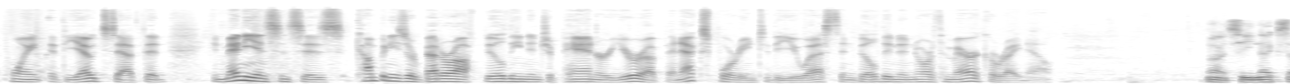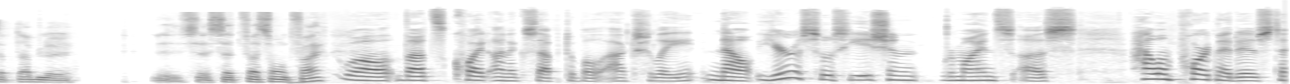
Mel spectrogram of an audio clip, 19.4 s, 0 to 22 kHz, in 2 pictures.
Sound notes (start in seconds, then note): 12.9 speaking French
